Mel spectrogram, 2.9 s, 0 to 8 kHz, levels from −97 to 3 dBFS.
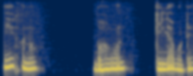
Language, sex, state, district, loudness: Bengali, male, West Bengal, Malda, -14 LUFS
